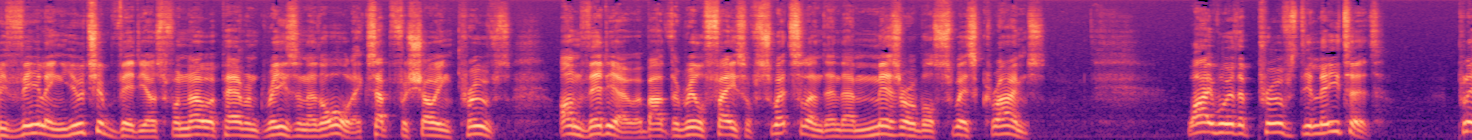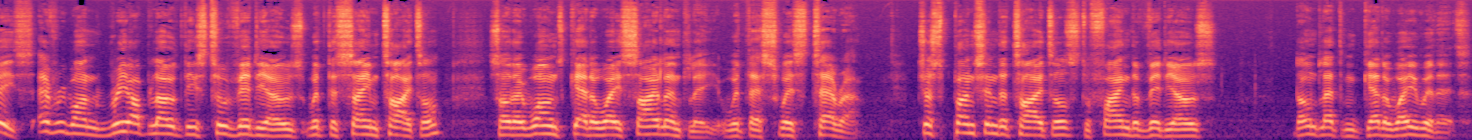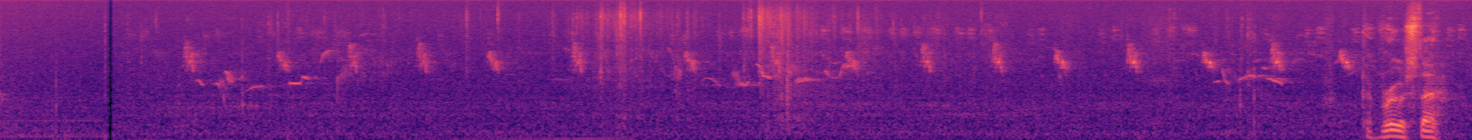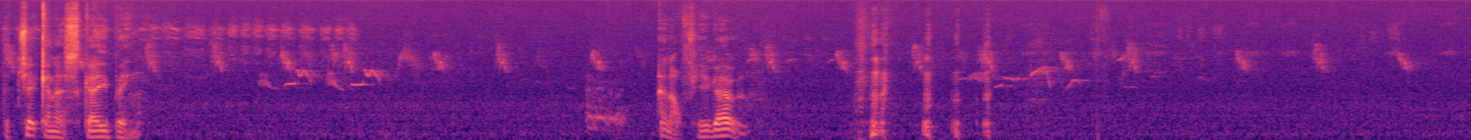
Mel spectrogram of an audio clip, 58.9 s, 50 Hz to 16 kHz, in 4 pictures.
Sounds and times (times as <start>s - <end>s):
Chirp, tweet: 31.0s - 35.4s, 36.1s - 43.1s, 45.6s - 50.7s, 51.6s - 58.8s.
